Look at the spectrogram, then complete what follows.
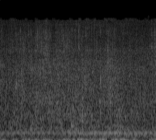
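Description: A small boat comes in from the sea to moor at the wooden stilts of the stilt pier at Carrasqueira, carrying a woman and her husband, its motor humming steadily over a continuous wash of water, with no voices.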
